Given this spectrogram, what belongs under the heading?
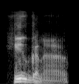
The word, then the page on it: Huguenot: British English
